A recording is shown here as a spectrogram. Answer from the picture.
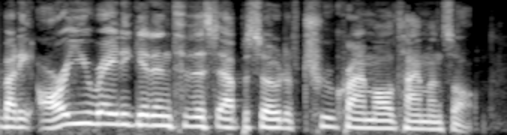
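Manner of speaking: ordinary talk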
